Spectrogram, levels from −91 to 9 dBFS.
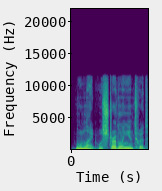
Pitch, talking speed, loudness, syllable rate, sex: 125 Hz, 195 wpm, -16 LUFS, 5.8 syllables/s, male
